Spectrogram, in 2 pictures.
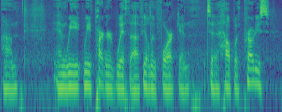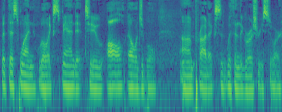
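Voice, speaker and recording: With an American accent, a man speaks fairly slowly in a flat monotone. His voice is fairly low, and its loudness stays very even. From Detroit, Michigan. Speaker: church council representative. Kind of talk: casual radio interview.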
